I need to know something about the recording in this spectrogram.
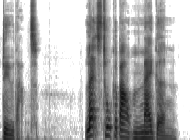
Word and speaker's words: M3GAN: Megan where it's spelled with a three. It's like instead of an E, there's a three where the E should be.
